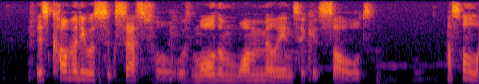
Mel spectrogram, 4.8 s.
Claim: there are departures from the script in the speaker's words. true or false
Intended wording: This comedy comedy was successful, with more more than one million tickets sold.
true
